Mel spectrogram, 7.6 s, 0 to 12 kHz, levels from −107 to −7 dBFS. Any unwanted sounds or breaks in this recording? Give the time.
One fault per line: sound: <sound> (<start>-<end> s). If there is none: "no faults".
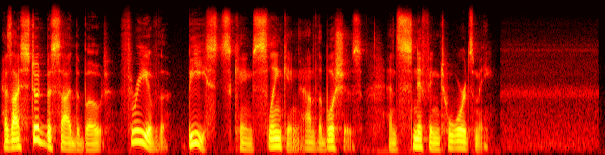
no faults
